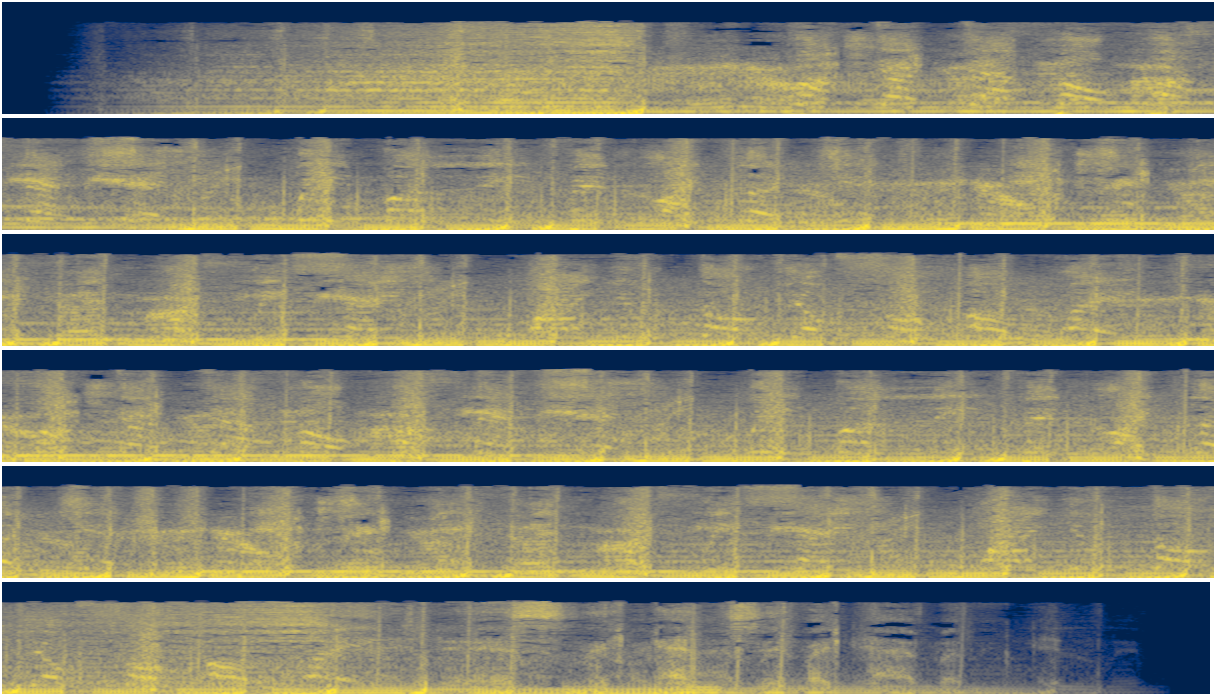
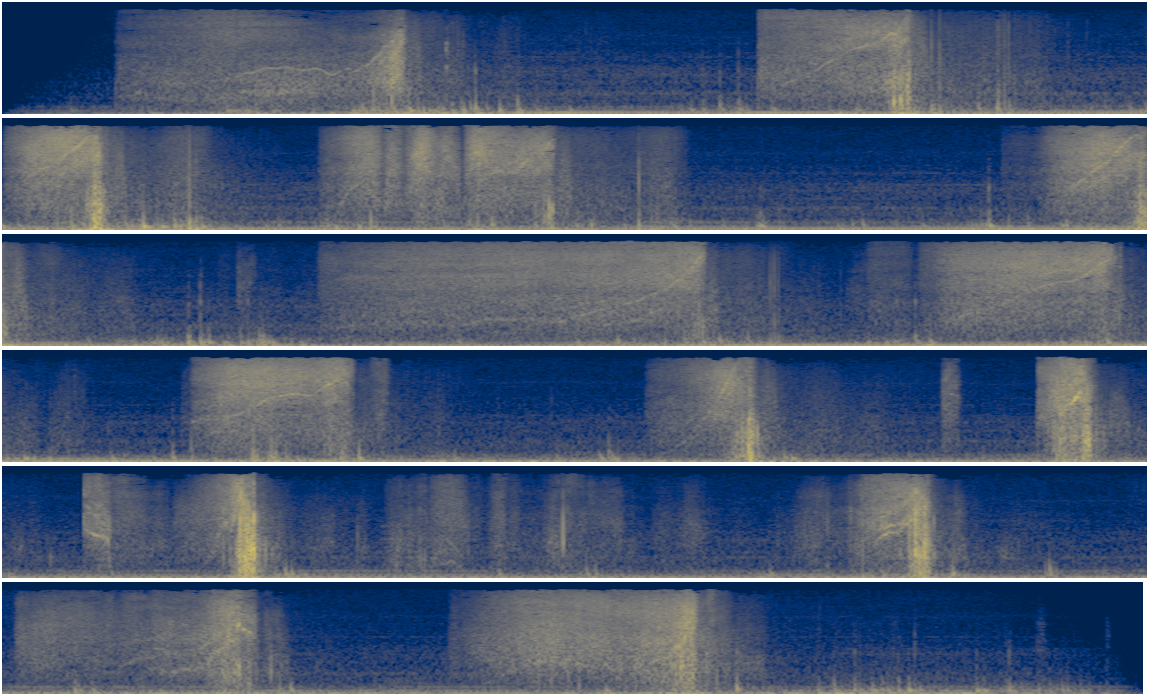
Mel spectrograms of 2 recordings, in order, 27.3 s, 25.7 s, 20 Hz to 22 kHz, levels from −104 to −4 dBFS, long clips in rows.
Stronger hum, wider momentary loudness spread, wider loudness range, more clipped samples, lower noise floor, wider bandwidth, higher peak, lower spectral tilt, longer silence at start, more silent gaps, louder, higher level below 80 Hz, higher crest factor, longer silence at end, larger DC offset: neither; second, 5 LU vs 22 LU; second, 3 LU vs 7 LU; neither; second, -44 dBFS vs -58 dBFS; second, 11 kHz vs 16.5 kHz; about the same, 0 dBFS vs -2 dBFS; first, -5 dB/octave vs -1.5 dB/octave; first, 0.55 s vs 0.25 s; neither; first, -14 LUFS vs -31 LUFS; first, -18 dBFS vs -42 dBFS; second, 12 dB vs 34 dB; first, 0.6 s vs 0.1 s; neither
